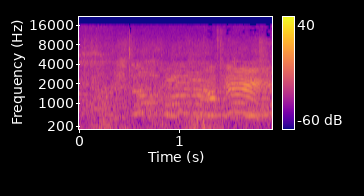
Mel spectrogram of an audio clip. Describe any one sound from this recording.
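A bat cracks against a baseball outdoors.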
